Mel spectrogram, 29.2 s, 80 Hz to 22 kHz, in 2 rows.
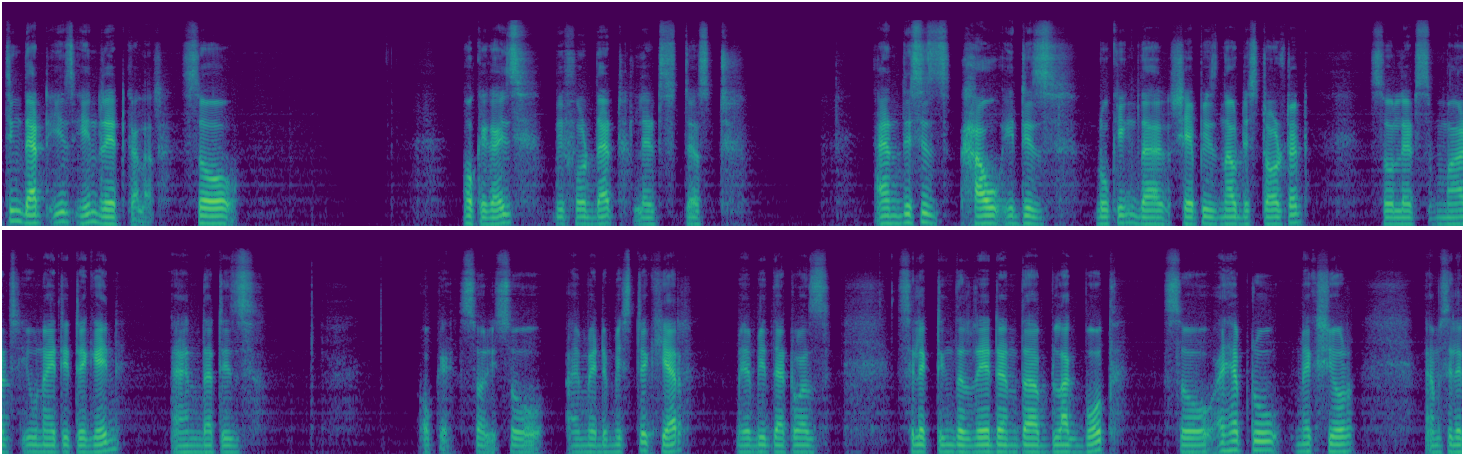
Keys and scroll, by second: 0.6 v, 10.5 v, 11.1 ctrl+a, 18.7 ctrl+z.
